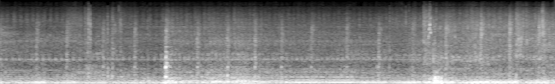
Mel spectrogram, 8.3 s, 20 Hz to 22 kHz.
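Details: Pontiac G8 GT V8 listed as a non-runner, idling on a jump pack in snow: light quick ticking over a steady rough idle, an upper-end tap rather than bottom-end knock.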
